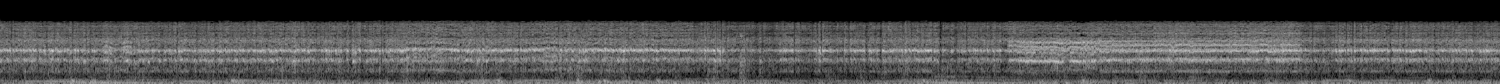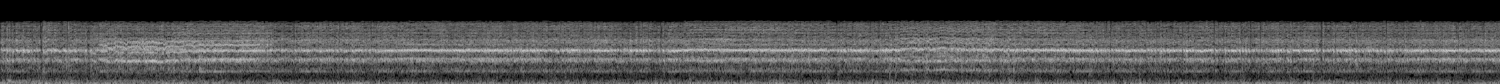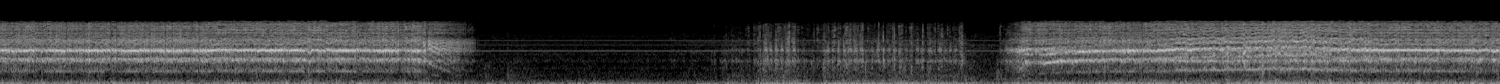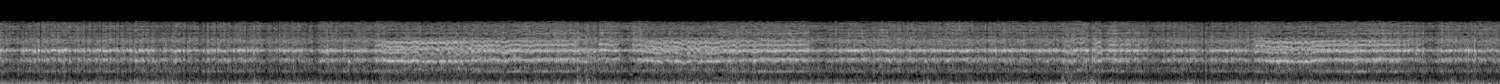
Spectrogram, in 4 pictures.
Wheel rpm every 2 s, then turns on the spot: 160, 160, 160, 160, 160, 160, 160, 160, 160, 160, 160, 160, 160, 160, 160, 160, 160, 40, 0, 20, 130, 160, 160, 160, 160, 160, 160, 160, 160, 160.
38-40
